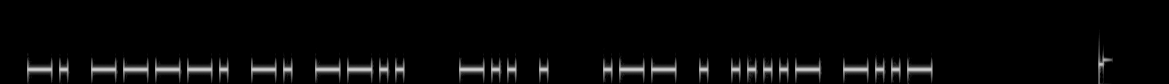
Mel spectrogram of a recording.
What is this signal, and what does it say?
Morse code, heard as a keyed tone, about 15 wpm, 700 Hz. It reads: N9NZ DE WE4X
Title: USA Callsign DE Callsign - 4 Characters - 15wpm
